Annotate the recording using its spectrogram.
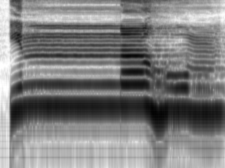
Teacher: Cara bacanya berdengung. Tahan dengungannya kurang lebih dua harakat. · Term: ghunah musyaddadah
